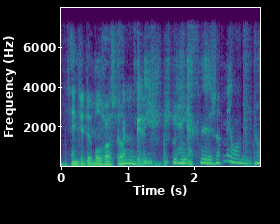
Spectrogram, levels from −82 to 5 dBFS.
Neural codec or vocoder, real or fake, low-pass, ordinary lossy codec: codec, 16 kHz, 0.8 kbps, ZipCodec; fake; 7.2 kHz; none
